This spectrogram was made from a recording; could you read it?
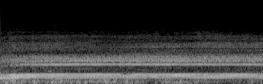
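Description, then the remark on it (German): The whistle of the old paddle steamer Montreux, built in 1904 and the oldest steamer of the fleet, sounds one long, steady blast as it casts off onto the lake: a loud chord of layered tones held unbroken for the whole moment, with a low rumble underneath and no voices. “Und während wir hier ablegen und auf den See hinausfahren, vielleicht noch ein paar Worte zur Lage und auch zur Form dieses Sees.”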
